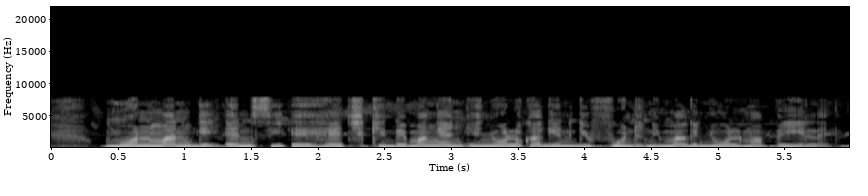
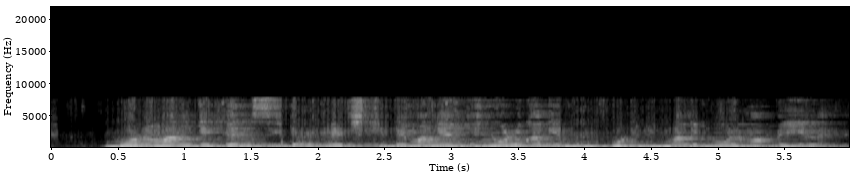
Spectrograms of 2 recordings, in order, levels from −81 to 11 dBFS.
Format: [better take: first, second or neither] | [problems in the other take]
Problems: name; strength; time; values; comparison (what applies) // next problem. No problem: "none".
first | noise reduction (neural separator model SepFormer DNS4)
